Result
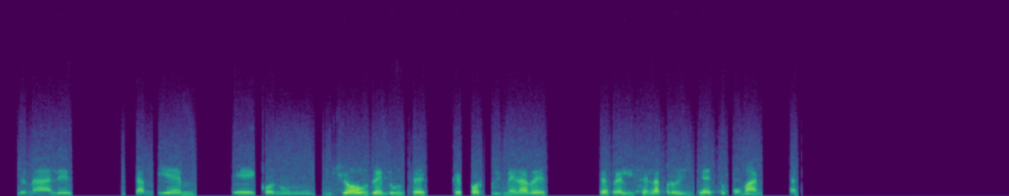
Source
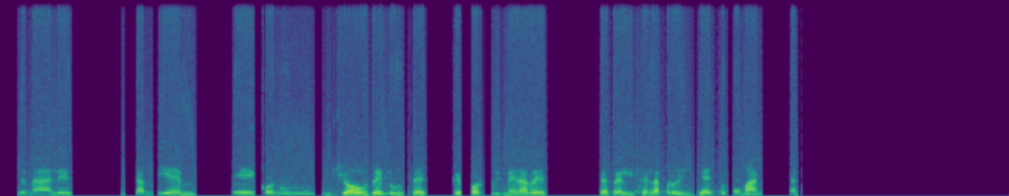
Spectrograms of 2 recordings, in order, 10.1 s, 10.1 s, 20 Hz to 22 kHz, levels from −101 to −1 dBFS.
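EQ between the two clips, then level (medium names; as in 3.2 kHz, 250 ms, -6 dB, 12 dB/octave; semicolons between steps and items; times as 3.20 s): three-band isolator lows -12 dB, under 350 Hz, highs -24 dB, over 7.7 kHz; treble shelf 6.2 kHz -11.5 dB; 0.0 dB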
